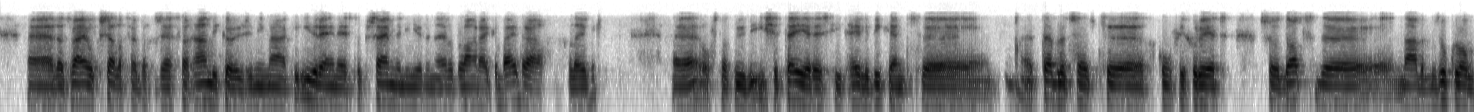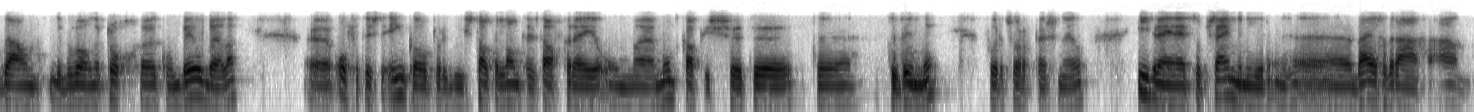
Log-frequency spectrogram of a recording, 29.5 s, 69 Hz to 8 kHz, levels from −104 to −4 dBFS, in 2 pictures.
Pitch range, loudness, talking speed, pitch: 105-130 Hz, -19 LUFS, 165 wpm, 110 Hz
